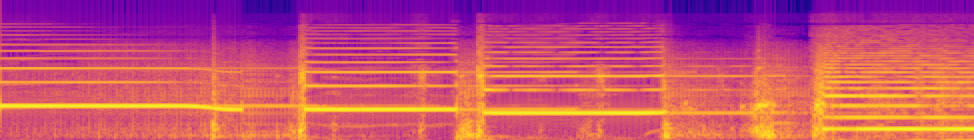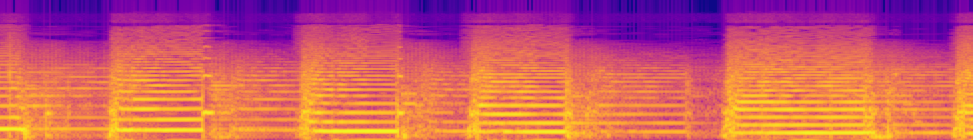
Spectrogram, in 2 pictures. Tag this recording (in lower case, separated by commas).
plucked string instrument, inside a small room, guitar, musical instrument, music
